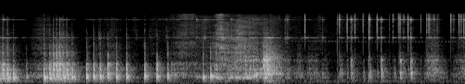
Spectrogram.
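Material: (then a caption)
Ceramic. Long nails tap and scratch the rim and ribbed sides of a small, hollow, empty yellow ribbed ceramic cup. A quick, uneven run of short, clicky taps with a light, glassy ring around 320 Hz is mixed with softer scraping rasps, mostly in the mid range. Each tap dies away almost at once.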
